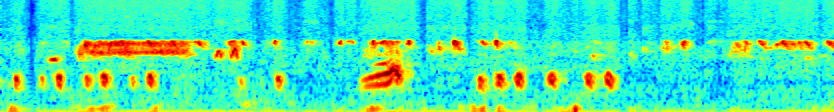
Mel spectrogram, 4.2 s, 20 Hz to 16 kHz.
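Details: Wood duck ducklings in a nest box in 2023 on jump day: quiet high peeps mixed with short lower chirps in quick series, plus one rising squeak and faint thumps.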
